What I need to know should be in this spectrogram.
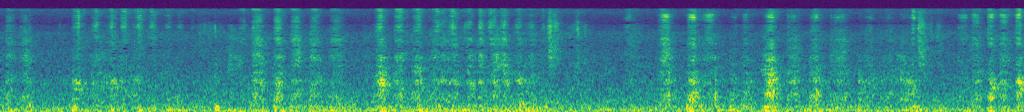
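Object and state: Pencil scratching on a paper coloring page.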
